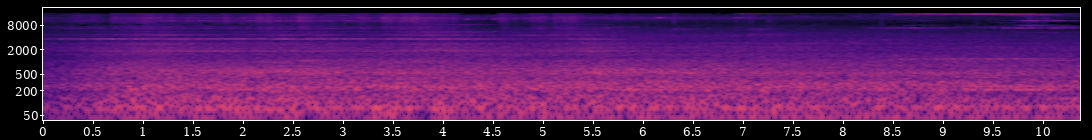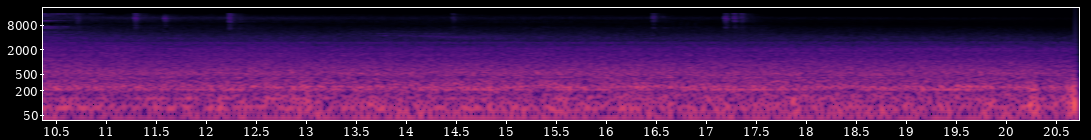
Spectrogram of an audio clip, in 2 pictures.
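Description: A diesel train rumbles as it pulls away, echoing under a large station roof.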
